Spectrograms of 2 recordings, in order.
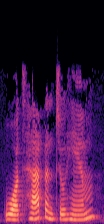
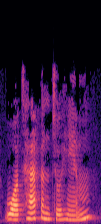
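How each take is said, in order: No difference in how they are said.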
